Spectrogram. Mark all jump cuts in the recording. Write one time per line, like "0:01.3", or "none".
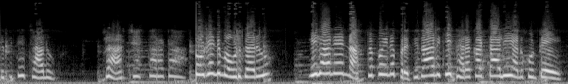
0:02.0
